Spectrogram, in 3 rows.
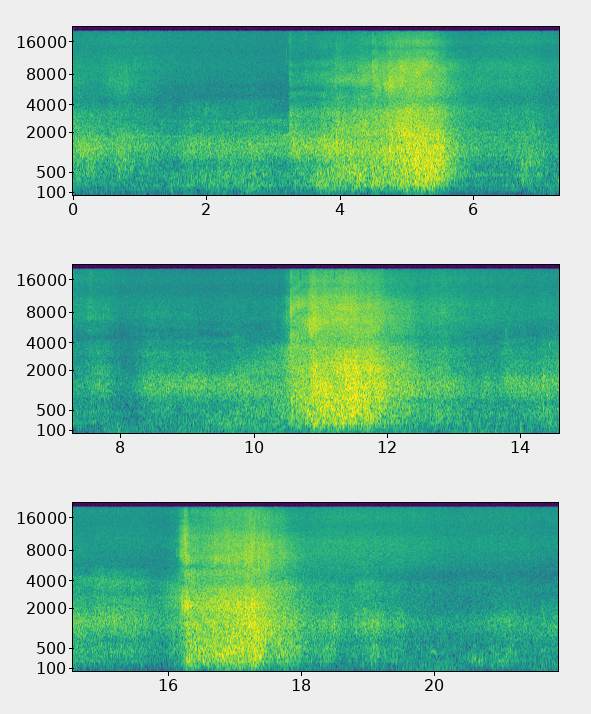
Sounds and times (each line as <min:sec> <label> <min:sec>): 0:00.0 waves washing upon the shore 0:21.8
